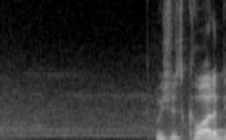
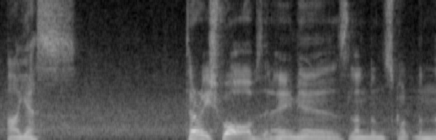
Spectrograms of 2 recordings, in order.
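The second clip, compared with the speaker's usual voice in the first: put-on British accent; 3 semitones higher, slower than usual. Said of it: "British accent".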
